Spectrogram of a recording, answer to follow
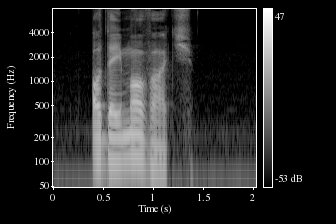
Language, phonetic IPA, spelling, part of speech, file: Polish, [ˌɔdɛjˈmɔvat͡ɕ], odejmować, verb, Pl-odejmować.ogg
